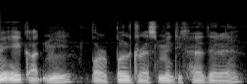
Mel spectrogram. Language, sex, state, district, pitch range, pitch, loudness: Hindi, male, Arunachal Pradesh, Longding, 90-105 Hz, 95 Hz, -18 LUFS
